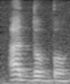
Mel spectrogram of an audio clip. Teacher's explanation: becomes ad, not al, because lam is not pronounced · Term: sun letter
